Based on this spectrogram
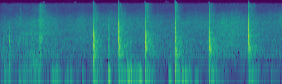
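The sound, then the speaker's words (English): Loud knocking on the door of a house in Los Angeles: a series of about seven sharp, hollow raps in an uneven rhythm, each one clear and punchy, with no voices. “Please knock loudly.”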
